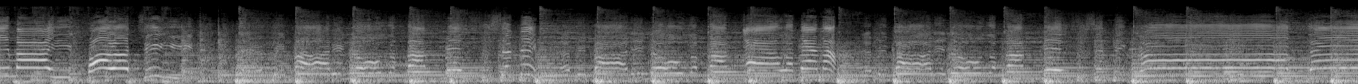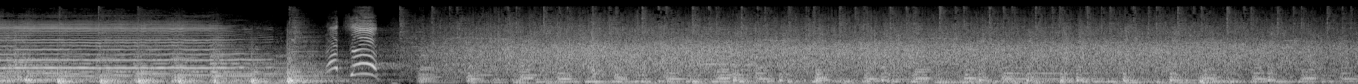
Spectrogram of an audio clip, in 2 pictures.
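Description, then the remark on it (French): A live musical performance at Carnegie Hall in New York, believed recorded in 1967, with steady rhythmic accompaniment builds to a close, then a large audience bursts into loud, sustained applause that continues to the end. “quand on entend le début où elle présente, parce que c'est un, un, live, hein, euh, voilà, c'est. Exactement. C'est au Carnegie mm. Hall, donc à, New mm.”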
